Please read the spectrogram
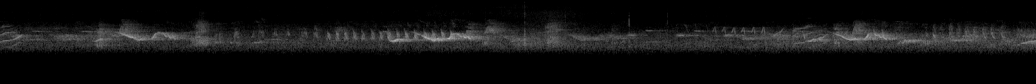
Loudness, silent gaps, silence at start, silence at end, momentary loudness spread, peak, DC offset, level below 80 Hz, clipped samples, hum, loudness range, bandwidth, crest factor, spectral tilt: -30 LUFS; none; 0 s; 0 s; 16 LU; -14 dBFS; under 0.1%; under -90 dBFS; under 0.1%; none; 8 LU; over 20 kHz; 20 dB; 11.5 dB/octave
